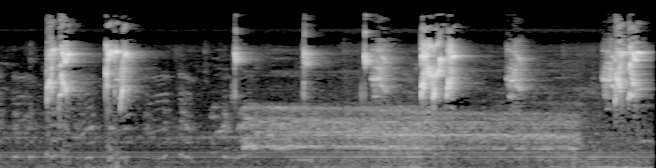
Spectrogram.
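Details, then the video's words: Violet lovebird giving short, harsh, high chirps in separate bursts, with a steady low hum running through the middle. "Burung lovebirth violet"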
